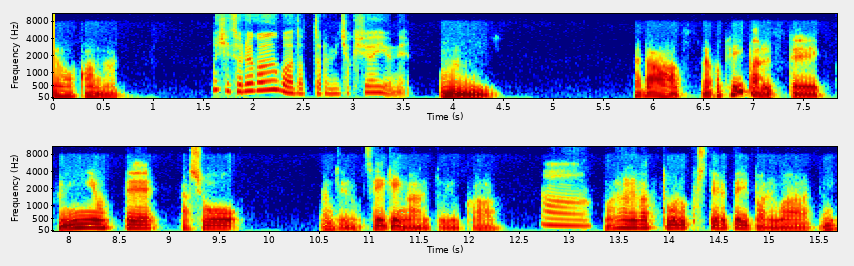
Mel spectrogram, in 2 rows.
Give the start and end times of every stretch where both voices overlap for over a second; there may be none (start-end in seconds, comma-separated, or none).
none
